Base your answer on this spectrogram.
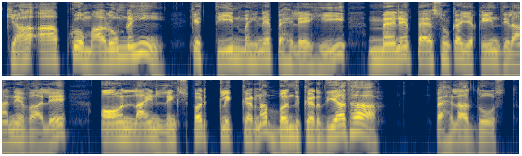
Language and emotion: Urdu, surprised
